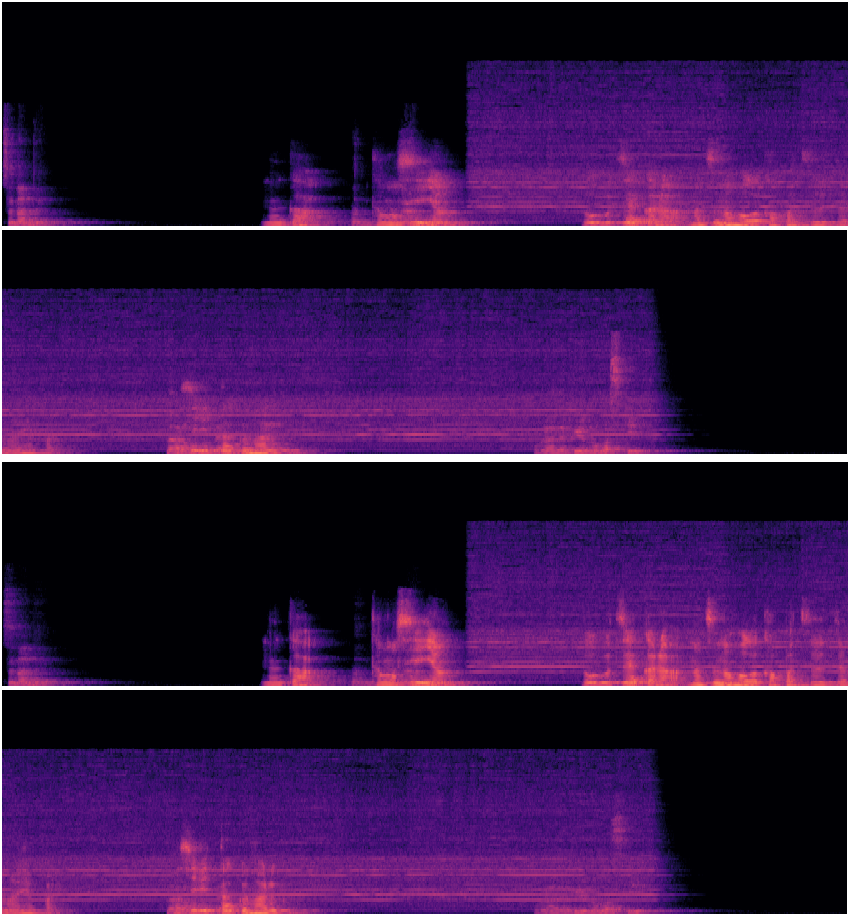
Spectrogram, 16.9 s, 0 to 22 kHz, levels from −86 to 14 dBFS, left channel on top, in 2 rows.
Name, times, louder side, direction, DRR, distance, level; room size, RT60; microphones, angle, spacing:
voice 1, 0.0-0.5 3.5-3.7 4.0-4.2 6.2-6.5 10.1-10.7 13.8-14.8, left 2 dB, 65° left, 2 dB, 0.9 m, -31 dB
voice 2, 2.6-3.1 3.7-4.5 5.8-9.1 10.2-11.4, right 2 dB, 80° right, 8 dB, 0.7 m, -22 dB
sound 1, 4.6-15.0, right 1 dB, 10° right, 2.5 m, -38 dB
8.1 x 7.6 x 2.7 m, 1.1 s
head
